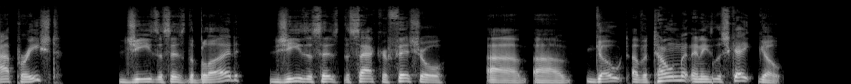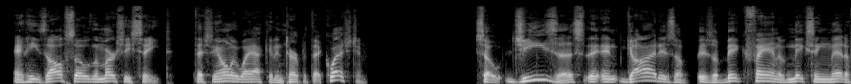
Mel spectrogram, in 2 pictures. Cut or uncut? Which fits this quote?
cut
